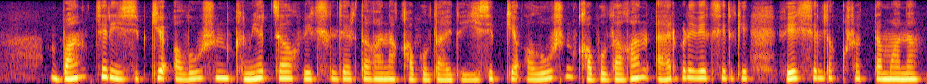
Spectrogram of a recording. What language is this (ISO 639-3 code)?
kaz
